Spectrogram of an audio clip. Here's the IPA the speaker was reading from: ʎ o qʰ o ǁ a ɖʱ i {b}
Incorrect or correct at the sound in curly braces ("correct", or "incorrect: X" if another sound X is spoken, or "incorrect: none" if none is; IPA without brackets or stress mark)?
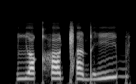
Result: correct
